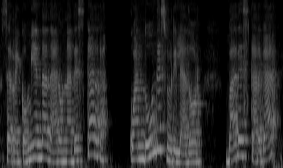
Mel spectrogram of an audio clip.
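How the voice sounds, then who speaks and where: A female first aid instructor patiently teaches a class of young scouts, explaining step by step and asking the kids questions. Her voice is medium-pitched, in an echoey room.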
